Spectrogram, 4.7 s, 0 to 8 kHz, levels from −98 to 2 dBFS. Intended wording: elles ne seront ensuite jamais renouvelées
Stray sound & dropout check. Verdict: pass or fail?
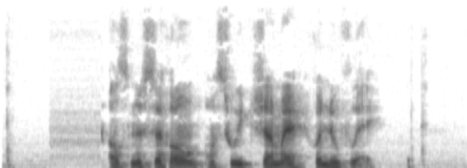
pass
